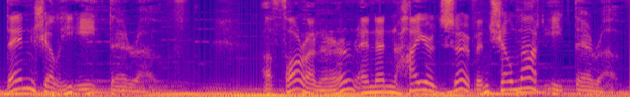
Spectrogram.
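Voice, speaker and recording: Solemn God figure, slow measured commands, raised expressive pitch, dramatized Bible, loud music. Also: male voice, heavily acted. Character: the Lord, solemn male divine lawgiver. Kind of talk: dramatized scripture acting.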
